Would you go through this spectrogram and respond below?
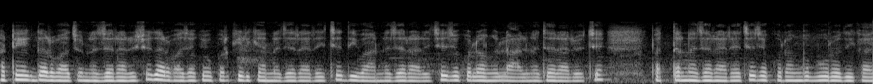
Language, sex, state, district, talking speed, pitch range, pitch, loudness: Rajasthani, female, Rajasthan, Nagaur, 255 wpm, 175-190 Hz, 180 Hz, -16 LUFS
